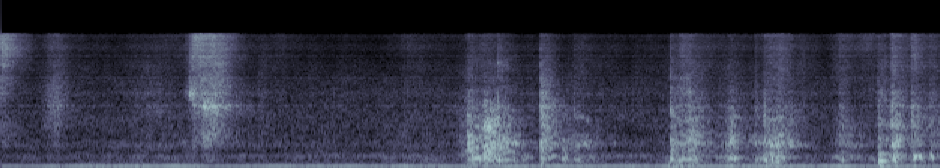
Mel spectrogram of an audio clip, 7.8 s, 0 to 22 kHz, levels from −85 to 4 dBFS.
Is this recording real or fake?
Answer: fake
